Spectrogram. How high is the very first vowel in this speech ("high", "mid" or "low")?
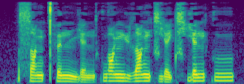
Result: low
